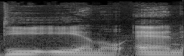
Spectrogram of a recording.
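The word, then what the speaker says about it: daemon: lack of a better term demon not like d-e-m-o-n it's d-a-e-m-o-n demons are like a complicated concept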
